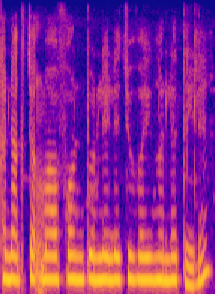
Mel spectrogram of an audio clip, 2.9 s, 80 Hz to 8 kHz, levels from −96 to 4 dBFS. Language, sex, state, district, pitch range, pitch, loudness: Wancho, female, Arunachal Pradesh, Longding, 225-235 Hz, 230 Hz, -11 LUFS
